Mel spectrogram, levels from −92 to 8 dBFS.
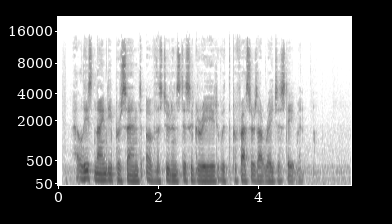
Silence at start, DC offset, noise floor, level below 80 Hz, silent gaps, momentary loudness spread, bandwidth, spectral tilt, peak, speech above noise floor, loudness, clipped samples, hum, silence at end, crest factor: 0.15 s; under 0.1%; -56 dBFS; -56 dBFS; none; 9 LU; 14.5 kHz; -5 dB/octave; -14 dBFS; 26 dB; -31 LUFS; under 0.1%; none; 0.35 s; 16 dB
